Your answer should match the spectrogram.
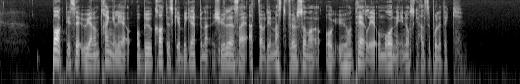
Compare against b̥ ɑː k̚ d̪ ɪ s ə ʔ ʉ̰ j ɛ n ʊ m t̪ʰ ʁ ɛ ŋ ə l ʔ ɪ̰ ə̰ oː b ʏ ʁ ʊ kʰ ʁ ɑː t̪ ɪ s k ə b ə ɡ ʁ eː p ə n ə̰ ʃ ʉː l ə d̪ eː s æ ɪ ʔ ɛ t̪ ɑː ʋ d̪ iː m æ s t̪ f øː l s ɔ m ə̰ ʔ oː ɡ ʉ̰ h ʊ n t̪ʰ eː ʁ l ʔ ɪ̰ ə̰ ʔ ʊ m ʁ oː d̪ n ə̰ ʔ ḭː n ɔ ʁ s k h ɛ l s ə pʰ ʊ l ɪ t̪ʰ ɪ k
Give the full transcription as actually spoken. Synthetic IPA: b̥ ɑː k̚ d̪ ɪ s ə ʔ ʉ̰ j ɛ n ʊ m t̪ʰ ʁ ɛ ŋ ə l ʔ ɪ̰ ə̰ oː b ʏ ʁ ʊ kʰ ʁ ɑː t̪ ɪ s k ə b ə ɡ ʁ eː p ə n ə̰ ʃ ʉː l ə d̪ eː s æ ɪ ʔ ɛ t̪ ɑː ʋ d̪ iː m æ s t̪ f øː l s ɔ m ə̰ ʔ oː ɡ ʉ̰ h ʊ n t̪ʰ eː ʁ l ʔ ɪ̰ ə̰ ʔ ʊ m ʁ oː d̪ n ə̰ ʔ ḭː n ɔ ʁ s k h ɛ l s ə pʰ ʊ l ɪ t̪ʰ ɪ k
